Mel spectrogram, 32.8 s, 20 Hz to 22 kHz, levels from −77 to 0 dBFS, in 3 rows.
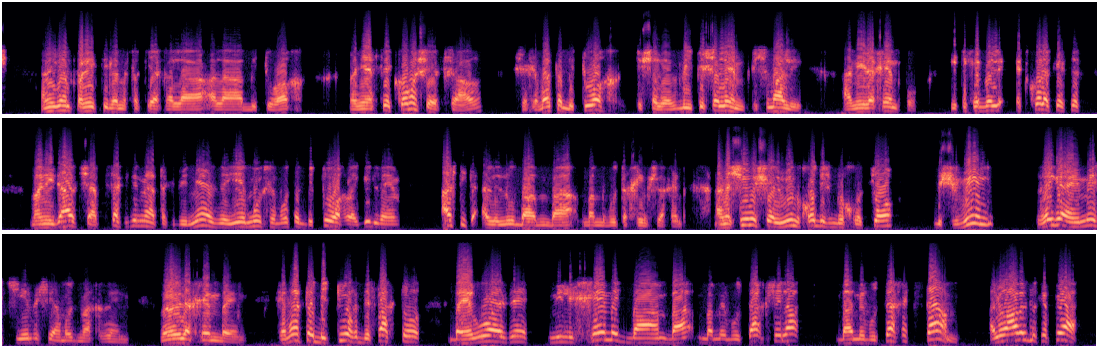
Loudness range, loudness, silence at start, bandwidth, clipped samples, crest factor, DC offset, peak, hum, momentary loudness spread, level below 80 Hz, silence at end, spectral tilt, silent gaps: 3 LU; -16 LUFS; 0 s; 15 kHz; under 0.1%; 14 dB; under 0.1%; -2 dBFS; none; 11 LU; -50 dBFS; 0.2 s; -3.5 dB/octave; none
